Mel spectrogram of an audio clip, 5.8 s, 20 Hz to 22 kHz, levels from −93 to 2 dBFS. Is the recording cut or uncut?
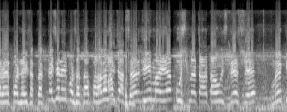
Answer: cut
